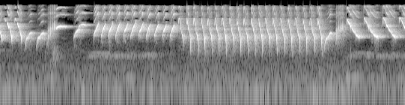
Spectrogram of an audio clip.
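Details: Canary singing a long, rolling song used to prompt other canaries to sing: rapid trills of downward-sweeping notes, then a fast buzzy run of repeated notes, ending with quick rising whistles.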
